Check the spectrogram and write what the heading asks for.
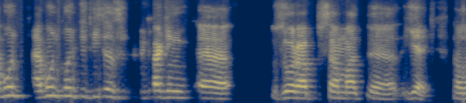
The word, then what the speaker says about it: Zorab: Because, of course, when they read the Z in his British passport, they read it with the German pronunciation as it said, right? So instead of Zorab, called Sorab, and then they somehow managed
